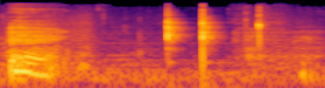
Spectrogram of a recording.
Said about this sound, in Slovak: kliknutie driev, hej, teraz keď hovoríme o tepových, môžeme podrobnejšie si povedať, teda iný zvuk majú vlastne drievka, ktoré sú tvrdé, a celkom iný zvuk majú drievka, ktoré sú meké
